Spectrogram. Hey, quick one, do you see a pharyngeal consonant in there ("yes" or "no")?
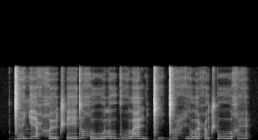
yes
